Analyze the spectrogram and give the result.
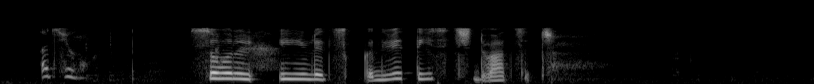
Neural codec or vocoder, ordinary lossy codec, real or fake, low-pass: none; MP3, 32 kbps; real; 5.4 kHz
